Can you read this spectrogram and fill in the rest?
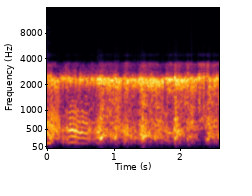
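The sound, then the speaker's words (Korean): A person vocally imitates a grass trimmer a second time, on request, in a sound-imitation game, producing a loud, steady buzzing drone that holds for a few seconds with a slight wavering pitch. “예, 예, 예초기 다시 한번 해보세요.”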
